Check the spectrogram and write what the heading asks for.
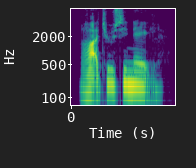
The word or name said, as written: radiosignal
